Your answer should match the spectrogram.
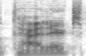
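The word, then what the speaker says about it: phthalates: अब इसको थैलेट्स pronounce करेंगे।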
